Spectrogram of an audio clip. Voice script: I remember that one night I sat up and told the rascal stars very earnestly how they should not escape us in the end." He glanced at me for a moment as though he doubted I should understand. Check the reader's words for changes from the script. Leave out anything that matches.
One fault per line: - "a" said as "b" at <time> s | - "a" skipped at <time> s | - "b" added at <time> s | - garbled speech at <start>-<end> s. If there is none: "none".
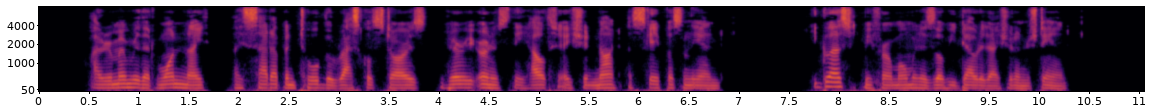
none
